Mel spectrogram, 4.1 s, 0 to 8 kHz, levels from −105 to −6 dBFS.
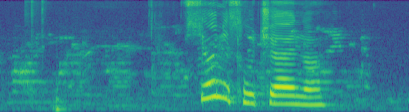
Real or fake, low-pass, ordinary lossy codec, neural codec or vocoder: real; none; none; none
